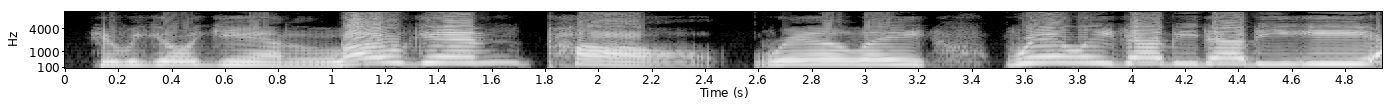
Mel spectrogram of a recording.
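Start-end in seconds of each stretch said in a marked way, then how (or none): 2.6-4.9 higher, drawn-out fed-up disbelief; exasperated. Real, not acted. Vlogger scolding WWE over Logan Paul, fed up. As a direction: roll your eyes at the company.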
